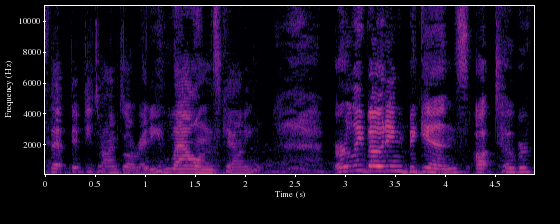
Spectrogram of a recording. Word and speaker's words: Lowndes: Excuse me, Lowndes County. I've asked somebody how to pronounce that 50 times already. Lowndes County.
